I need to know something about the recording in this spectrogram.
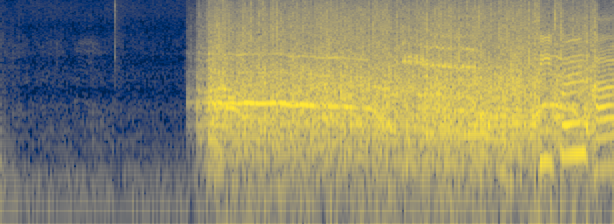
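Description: Near silence for about two seconds, then a control room full of people applauding the successful moon landing. Near the end a man's voice starts speaking over the applause.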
